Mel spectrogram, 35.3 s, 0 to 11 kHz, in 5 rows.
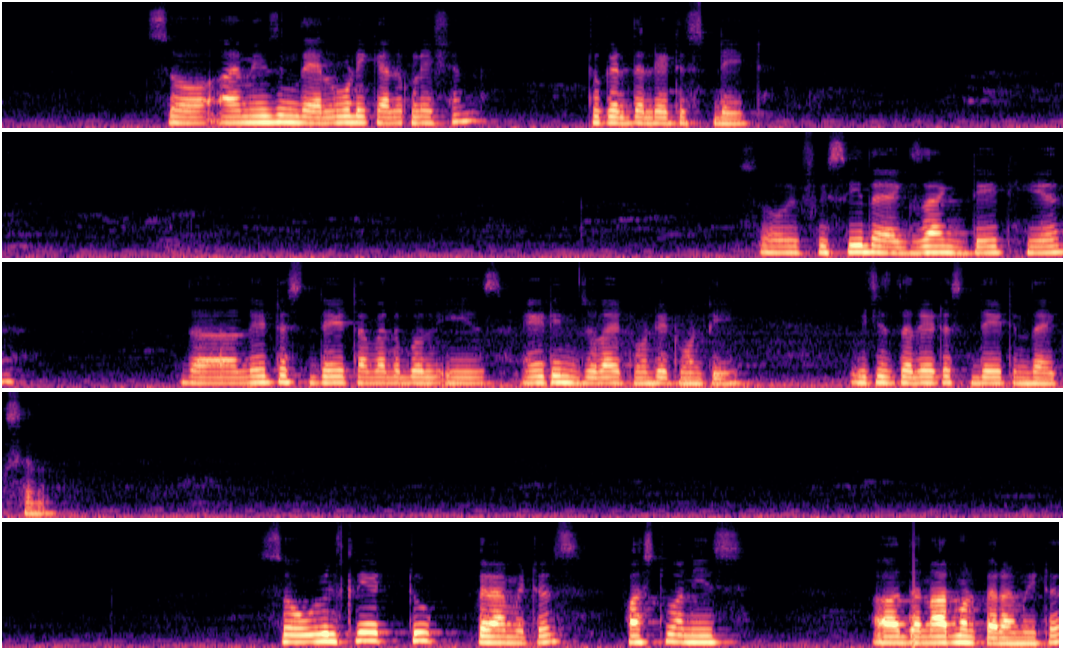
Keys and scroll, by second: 1.5 Left.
